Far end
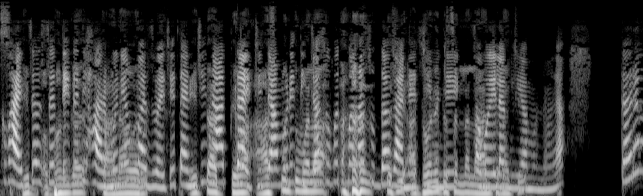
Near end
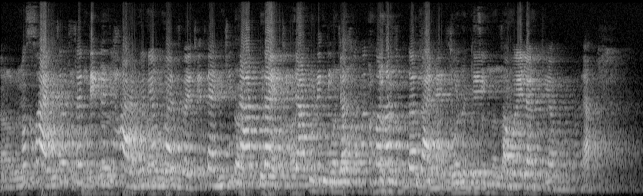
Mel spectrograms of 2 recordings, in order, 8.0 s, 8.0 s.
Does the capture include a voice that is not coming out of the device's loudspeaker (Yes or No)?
No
